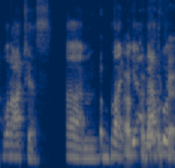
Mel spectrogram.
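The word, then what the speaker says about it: huaraches: Hachis were like Mexican sandals. Yeah, they're w they're it's pronounced waches.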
